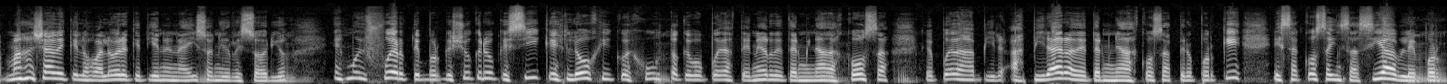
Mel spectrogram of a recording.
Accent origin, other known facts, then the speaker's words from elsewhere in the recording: Argentina; yo digamos como argentina, yo esas cosas no las puedo soportar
